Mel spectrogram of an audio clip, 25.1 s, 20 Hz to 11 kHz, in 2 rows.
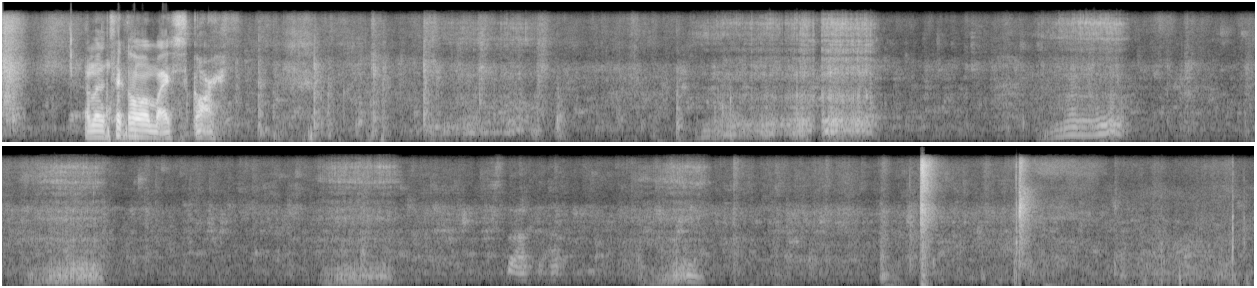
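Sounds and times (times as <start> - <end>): man snoring: 4.4 - 5.4, 6.9 - 8.8, 10.4 - 11.3, 12.7 - 13.6, 15.7 - 16.5, 18.9 - 19.6.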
